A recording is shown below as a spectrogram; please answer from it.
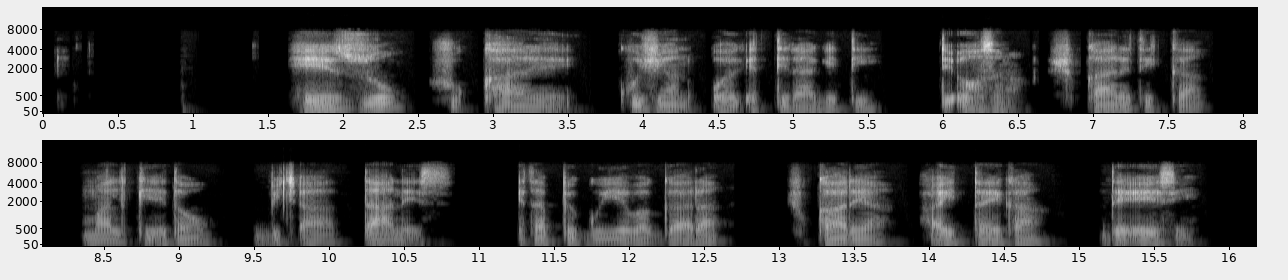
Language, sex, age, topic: Gamo, male, 25-35, agriculture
